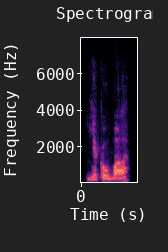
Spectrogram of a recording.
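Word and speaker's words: yklwa: Um, there's a weapon called the uh uh Yet, it's pronounced uh Yakova.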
